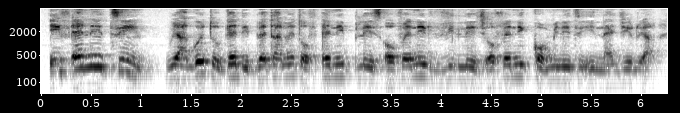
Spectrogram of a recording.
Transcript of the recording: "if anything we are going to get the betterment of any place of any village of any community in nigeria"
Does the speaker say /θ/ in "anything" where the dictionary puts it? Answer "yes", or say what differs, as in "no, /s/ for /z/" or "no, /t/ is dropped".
no, /t/ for /θ/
